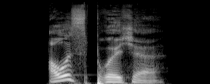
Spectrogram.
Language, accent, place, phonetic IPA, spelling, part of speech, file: German, Germany, Berlin, [ˈaʊ̯sˌbʁʏçə], Ausbrüche, noun, De-Ausbrüche.ogg
- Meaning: nominative/accusative/genitive plural of Ausbruch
